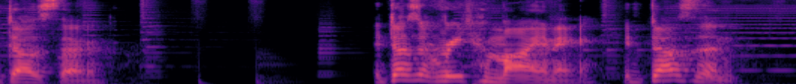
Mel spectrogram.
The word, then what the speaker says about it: Hermione: Um, it's like the same as doing like Hermi one, you know, for Hermione cuz who the pronounces it Hermione when it's spelled like that?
